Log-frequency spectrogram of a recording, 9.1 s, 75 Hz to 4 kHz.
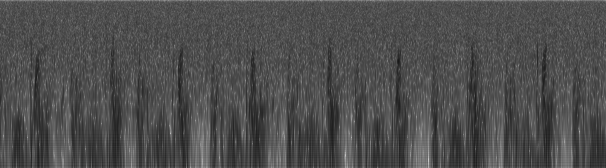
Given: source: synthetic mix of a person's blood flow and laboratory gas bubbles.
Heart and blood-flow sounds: Doppler ultrasound of blood flow; precordium
no bubbles
From the record:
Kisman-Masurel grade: 000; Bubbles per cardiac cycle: 0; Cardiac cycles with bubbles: 0%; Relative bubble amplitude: no bubbles discernible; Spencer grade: 0 (complete lack of bubble signals)

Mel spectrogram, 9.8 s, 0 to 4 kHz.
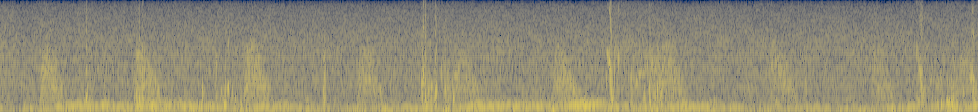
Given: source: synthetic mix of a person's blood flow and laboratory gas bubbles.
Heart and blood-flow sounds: Doppler ultrasound of blood flow; subclavian vein
0.82-0.92 s: bubbles
1.02-1.08 s: bubbles
1.32-1.48 s: bubbles
1.99-2.10 s: bubbles
2.12-2.49 s: bubbles
4.18-4.60 s: bubbles
6.04-6.70 s: bubbles
9.15-9.79 s: bubbles
From the record:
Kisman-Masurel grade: 232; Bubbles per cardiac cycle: several, 3 to 8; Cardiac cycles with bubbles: 50 to 99%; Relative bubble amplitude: moderate (0.250 to 0.450); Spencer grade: 3 (all of the cardiac periods contain showers or single bubble signals, but not dominating or overriding the cardiac motion signals); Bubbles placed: anywhere in the cardiac cycle

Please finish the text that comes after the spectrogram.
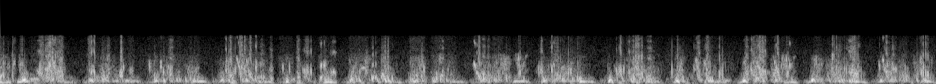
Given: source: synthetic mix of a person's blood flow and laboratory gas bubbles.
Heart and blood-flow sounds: Doppler ultrasound of blood flow; precordium
0.00-0.67 s: bubbles
0.86-1.35 s: bubbles
1.47-2.01 s: bubbles
2.22-2.74 s: bubbles
2.79-3.38 s: bubbles
3.48-3.98 s: bubbles
4.07-4.56 s: bubbles
4.70-5.29 s: bubbles
5.35-5.88 s: bubbles
6.13-6.62 s: bubbles
6.68-7.33 s: bubbles
7.43-7.96 s: bubbles
8.11-8.66 s: bubbles
8.77-9.36 s: bubbles
From the record:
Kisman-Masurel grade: 342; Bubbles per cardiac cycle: rolling drumbeat, 9 or more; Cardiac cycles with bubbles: 100%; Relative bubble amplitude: moderate (0.250 to 0.450); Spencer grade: 3 (all of the cardiac periods contain showers or single bubble signals, but not dominating or overriding the cardiac motion signals); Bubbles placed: anywhere in the cardiac cycle

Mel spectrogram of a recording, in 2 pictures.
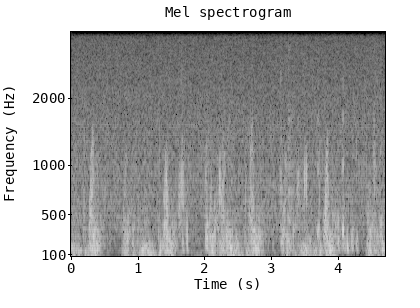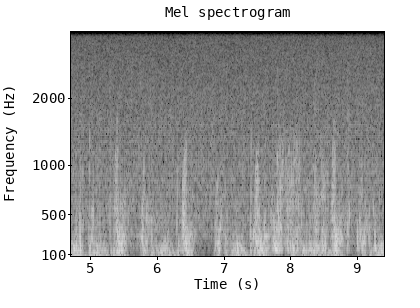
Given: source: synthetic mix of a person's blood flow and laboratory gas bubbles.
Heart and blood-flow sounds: Doppler ultrasound of blood flow; precordium
1.59-1.78 s: bubbles
1.99-2.10 s: bubbles
2.19-2.50 s: bubbles
3.12-3.44 s: bubbles
3.47-3.58 s: bubbles
3.64-3.73 s: bubbles
3.95-4.33 s: bubbles
4.51-4.59 s: bubbles
4.62-4.92 s: bubbles
7.70-8.16 s: bubbles
8.21-8.58 s: bubbles
8.83-8.91 s: bubbles
8.96-9.04 s: bubbles
9.21-9.32 s: bubbles
From the record:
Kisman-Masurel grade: 233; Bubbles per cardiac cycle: several, 3 to 8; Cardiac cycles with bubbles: 50 to 99%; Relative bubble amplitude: loud (0.450 to 0.775); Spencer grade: 3 (all of the cardiac periods contain showers or single bubble signals, but not dominating or overriding the cardiac motion signals); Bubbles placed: only in the low amplitude regions of the cardiac cycle

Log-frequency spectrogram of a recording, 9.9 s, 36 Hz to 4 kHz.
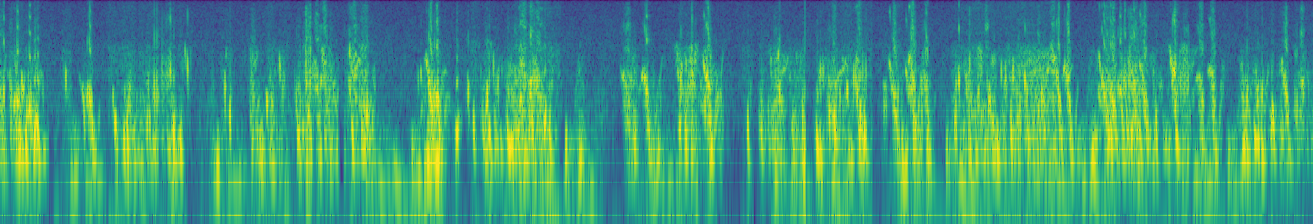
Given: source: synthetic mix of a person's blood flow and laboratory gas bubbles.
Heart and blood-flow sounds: Doppler ultrasound of blood flow; precordium
0.00-0.36 s: bubbles
0.45-0.54 s: bubbles
0.58-0.75 s: bubbles
0.81-1.44 s: bubbles
1.64-1.76 s: bubbles
1.86-2.54 s: bubbles
2.58-2.85 s: bubbles
3.12-4.22 s: bubbles
4.64-5.00 s: bubbles
5.03-5.43 s: bubbles
5.56-5.65 s: bubbles
5.68-6.03 s: bubbles
6.09-6.53 s: bubbles
6.61-7.02 s: bubbles
7.12-8.09 s: bubbles
8.16-9.19 s: bubbles
9.27-9.86 s: bubbles
From the record:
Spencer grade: 4 (maximum detectable bubble signal sounding continuously throughout systole and diastole of every cardiac period, and overriding the amplitude of the normal cardiac signals); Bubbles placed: anywhere in the cardiac cycle

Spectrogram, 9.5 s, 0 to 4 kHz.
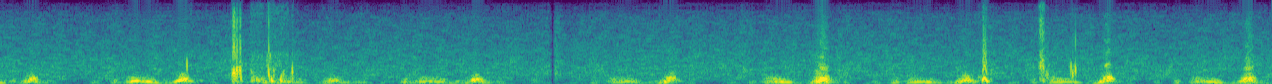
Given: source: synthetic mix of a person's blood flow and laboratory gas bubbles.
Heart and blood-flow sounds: Doppler ultrasound of blood flow; precordium
1.38-1.44 s: bubbles
1.71-2.24 s: bubbles
7.33-7.46 s: bubbles
7.79-7.88 s: bubbles
8.02-8.11 s: bubbles
From the record:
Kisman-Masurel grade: 222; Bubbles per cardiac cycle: several, 3 to 8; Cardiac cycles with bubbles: 10 to 50%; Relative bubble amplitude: moderate (0.250 to 0.450); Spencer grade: 2 (many but less than half of the cardiac periods contain bubble signals, singularly or in groups); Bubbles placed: anywhere in the cardiac cycle

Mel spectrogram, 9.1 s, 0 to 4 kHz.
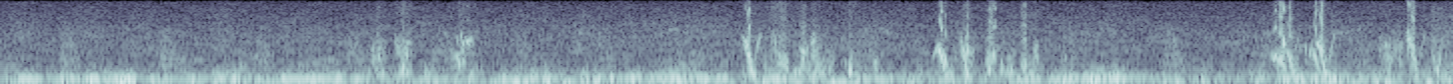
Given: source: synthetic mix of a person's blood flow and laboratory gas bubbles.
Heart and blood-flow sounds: Doppler ultrasound of blood flow; subclavian vein
2.28-2.43 s: bubbles
2.45-2.60 s: bubbles
2.80-2.97 s: bubbles
4.61-5.22 s: bubbles
5.27-5.37 s: bubbles
5.45-5.50 s: bubbles
5.82-6.10 s: bubbles
6.15-6.54 s: bubbles
7.91-8.34 s: bubbles
8.61-8.89 s: bubbles
8.93-9.09 s: bubbles
From the record:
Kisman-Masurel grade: 233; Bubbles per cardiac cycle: several, 3 to 8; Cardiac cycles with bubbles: 50 to 99%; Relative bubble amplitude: loud (0.450 to 0.775); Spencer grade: 3 (all of the cardiac periods contain showers or single bubble signals, but not dominating or overriding the cardiac motion signals); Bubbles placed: anywhere in the cardiac cycle

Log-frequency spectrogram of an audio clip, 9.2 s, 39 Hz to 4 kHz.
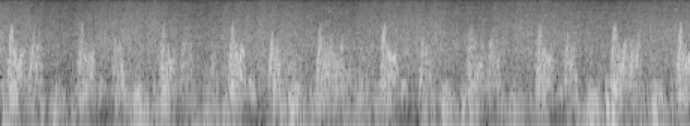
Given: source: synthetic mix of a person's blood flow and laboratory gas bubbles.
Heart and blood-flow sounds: Doppler ultrasound of blood flow; precordium
4.31-4.59 s: bubbles
4.79-4.92 s: bubbles
From the record:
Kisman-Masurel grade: 111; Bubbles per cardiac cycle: 1 to 2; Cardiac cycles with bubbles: 1 to 10%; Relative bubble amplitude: barely perceptible (0.100 to 0.250); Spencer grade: 1 (occasional bubble signal discernible with the cardiac motion signal, with majority of cardiac periods free of bubbles); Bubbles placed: anywhere in the cardiac cycle

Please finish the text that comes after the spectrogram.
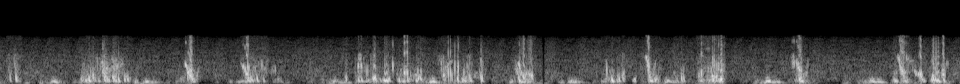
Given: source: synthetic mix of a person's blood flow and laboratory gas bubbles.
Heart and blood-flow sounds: Doppler ultrasound of blood flow; precordium
0.07-0.21 s: bubbles
0.80-1.32 s: bubbles
1.82-2.01 s: bubbles
2.40-2.77 s: bubbles
3.44-3.50 s: bubbles
3.54-4.26 s: bubbles
4.38-4.87 s: bubbles
5.12-5.37 s: bubbles
6.04-6.28 s: bubbles
6.32-6.38 s: bubbles
6.43-6.62 s: bubbles
6.73-6.89 s: bubbles
6.96-7.28 s: bubbles
7.91-8.10 s: bubbles
8.92-9.49 s: bubbles
From the record:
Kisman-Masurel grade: 243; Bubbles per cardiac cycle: several, 3 to 8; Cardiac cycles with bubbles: 100%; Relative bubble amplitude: loud (0.450 to 0.775); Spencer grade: 3 (all of the cardiac periods contain showers or single bubble signals, but not dominating or overriding the cardiac motion signals); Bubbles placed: only in the low amplitude regions of the cardiac cycle

